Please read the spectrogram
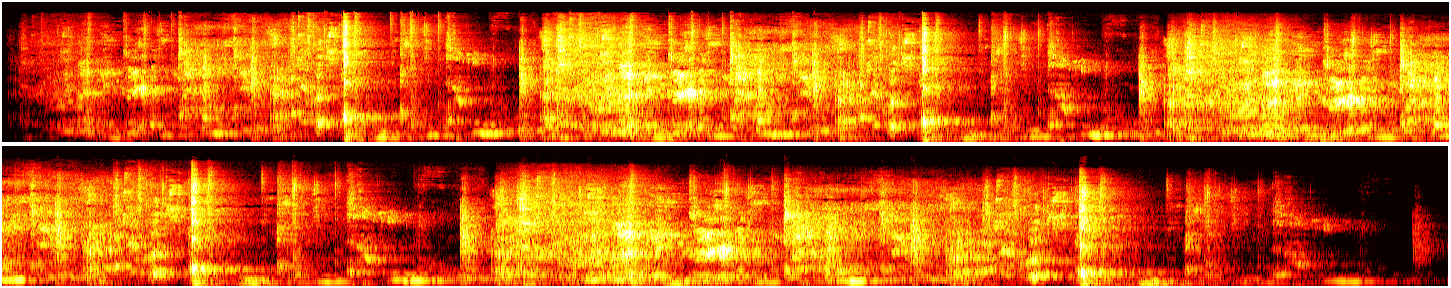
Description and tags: My own voice mouth cough variations on different tracks with effects, time stretching and pitching. I like sounds a kind of dirty when you don't know what it is. Some people thinks that its very dirty! Me, I like strange sounds that happens after editing!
